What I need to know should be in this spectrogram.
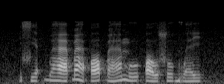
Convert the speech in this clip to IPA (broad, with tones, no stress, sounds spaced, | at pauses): sʲ æ̤˩˥ ʔ bʱ æ˧˩˧ ɓ æ̤˥˩ ʔ ɔ˩˥ ɓ æ̤˩˥ m uː˩˥ ʔ ɔ˧˩˧ u̯ s uː˧ ɡ w ɛ̤˧ i̯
